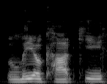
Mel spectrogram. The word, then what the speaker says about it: Leo Kottke: Leo Kottke, I believe is how it's pronounced.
